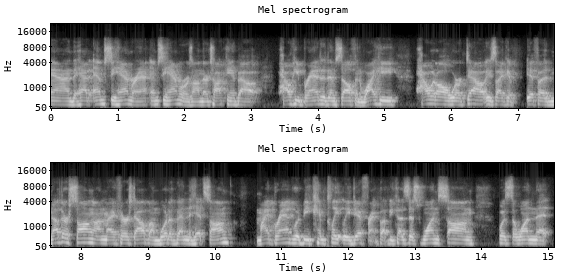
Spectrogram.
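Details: Adult man speaking; ordinary speech.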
